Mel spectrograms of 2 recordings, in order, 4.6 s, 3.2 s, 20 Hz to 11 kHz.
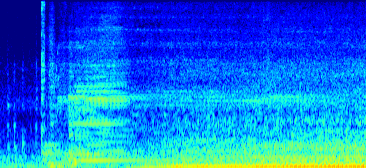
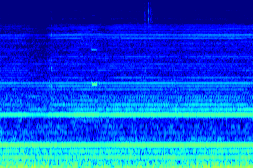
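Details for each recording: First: Apartment AC condenser started after an HVAC tech corrected a maintenance worker's failed condenser fan motor install: brief start-up clatter, then a steady, even low hum with no rattles; running normally. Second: Apartment AC condenser with compressor and fan straining: heavy, steady mains-pitched hum with no healthy running note; single phasing, with 120 V on one supply leg and nothing on the other.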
